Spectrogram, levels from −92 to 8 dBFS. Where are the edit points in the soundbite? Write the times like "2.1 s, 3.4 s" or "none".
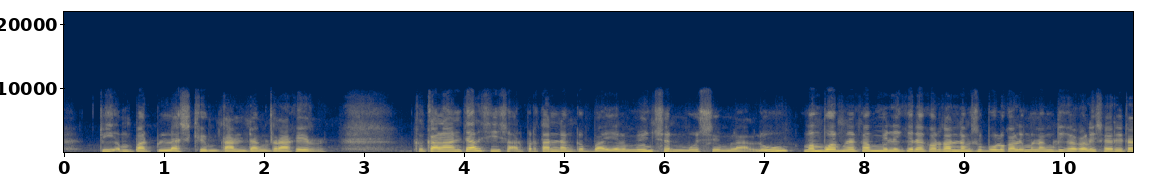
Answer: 3.5 s, 7.3 s

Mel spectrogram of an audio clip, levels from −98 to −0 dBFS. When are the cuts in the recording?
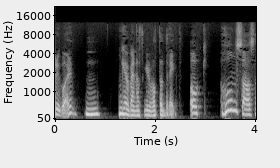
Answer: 2.6 s

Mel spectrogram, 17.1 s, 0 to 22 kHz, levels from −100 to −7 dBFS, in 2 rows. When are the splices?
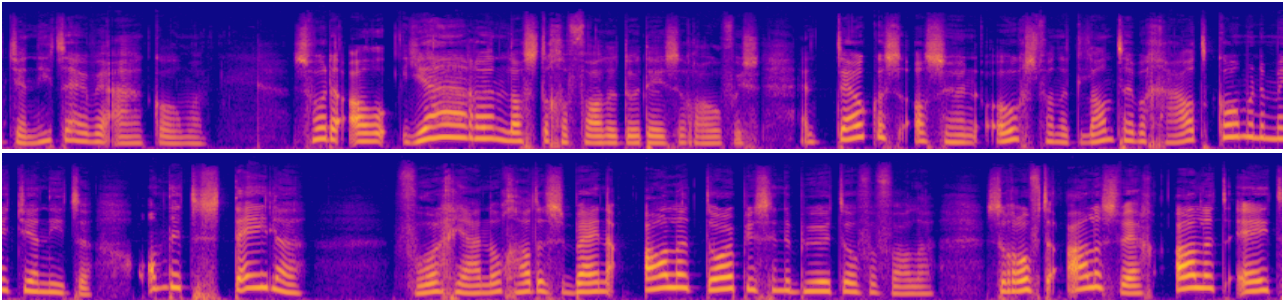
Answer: none

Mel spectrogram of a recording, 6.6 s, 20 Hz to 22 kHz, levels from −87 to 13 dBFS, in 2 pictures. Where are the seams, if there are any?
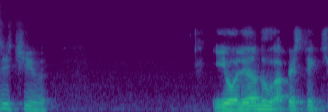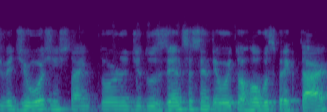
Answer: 2.0 s

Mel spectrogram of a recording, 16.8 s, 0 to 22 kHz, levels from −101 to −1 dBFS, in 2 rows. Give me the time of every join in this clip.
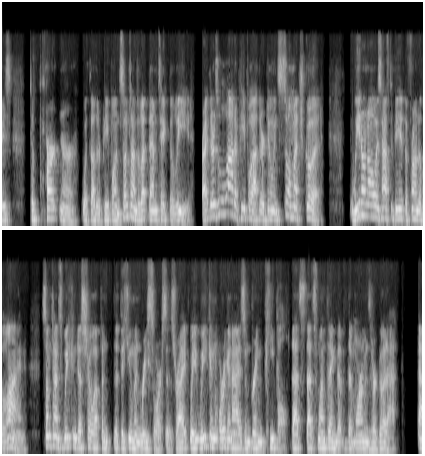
10.6 s

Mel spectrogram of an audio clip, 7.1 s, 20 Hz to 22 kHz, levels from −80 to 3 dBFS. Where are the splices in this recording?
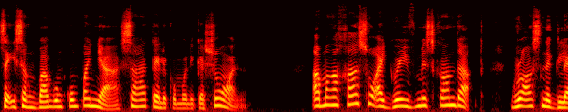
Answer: none

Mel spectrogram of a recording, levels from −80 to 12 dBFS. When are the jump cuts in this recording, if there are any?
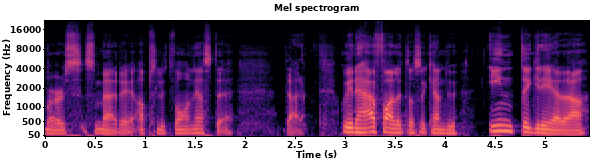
2.9 s

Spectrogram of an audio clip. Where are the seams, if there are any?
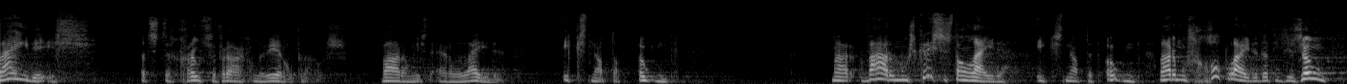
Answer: none

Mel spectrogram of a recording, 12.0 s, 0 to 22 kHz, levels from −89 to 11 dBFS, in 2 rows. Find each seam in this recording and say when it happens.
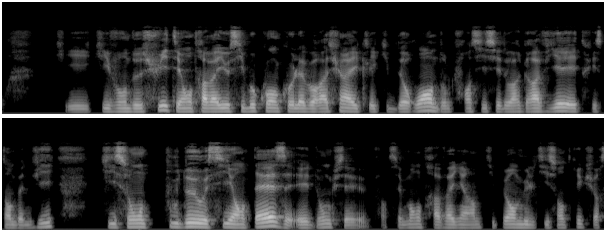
none

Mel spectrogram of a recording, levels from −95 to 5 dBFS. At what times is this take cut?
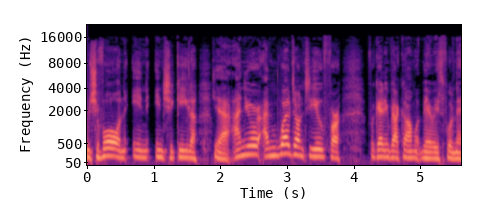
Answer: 1.9 s

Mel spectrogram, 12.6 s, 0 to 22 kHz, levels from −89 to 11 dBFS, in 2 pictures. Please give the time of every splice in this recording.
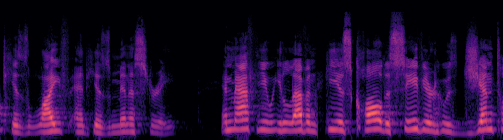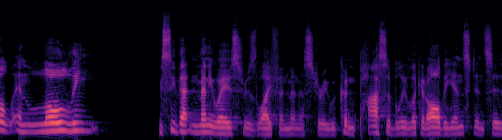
4.0 s, 8.2 s

